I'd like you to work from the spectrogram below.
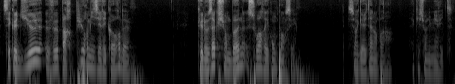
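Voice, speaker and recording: A man delivering a religious teaching talk in a dark, mellow voice. He speaks in a measured way and leans hard on the words he wants to stress. He sometimes reads quotations aloud. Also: mid-range voice, lively intonation. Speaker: teacher at a youth retreat.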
